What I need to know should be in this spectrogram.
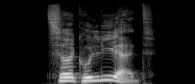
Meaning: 1. past participle of zirkulieren 2. inflection of zirkulieren: third-person singular present 3. inflection of zirkulieren: second-person plural present 4. inflection of zirkulieren: plural imperative
- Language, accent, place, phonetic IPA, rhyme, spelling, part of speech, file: German, Germany, Berlin, [t͡sɪʁkuˈliːɐ̯t], -iːɐ̯t, zirkuliert, verb, De-zirkuliert.ogg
